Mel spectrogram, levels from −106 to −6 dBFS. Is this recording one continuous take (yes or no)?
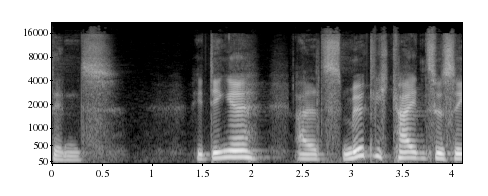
no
